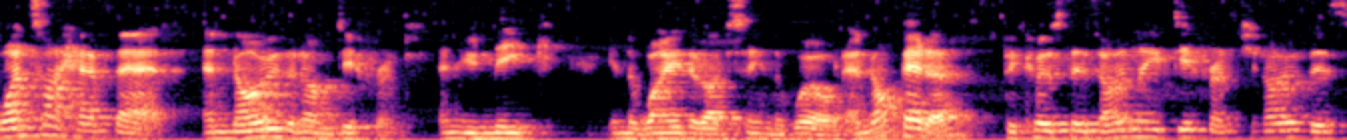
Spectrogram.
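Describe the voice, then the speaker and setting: A man with an Australian accent talks at a moderate pace and a medium pitch, with lively intonation and hardly any pauses. Audible room echo and noticeable background noise surround him. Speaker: aid worker and speaker. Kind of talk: recorded video talk. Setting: cold office room abroad. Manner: hesitant, many fillers.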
